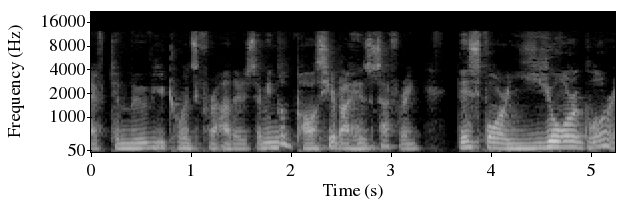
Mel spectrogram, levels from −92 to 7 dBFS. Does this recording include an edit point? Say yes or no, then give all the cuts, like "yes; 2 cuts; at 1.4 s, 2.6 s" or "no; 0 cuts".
yes; 5 cuts; at 1.1 s, 1.9 s, 2.3 s, 2.8 s, 3.9 s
